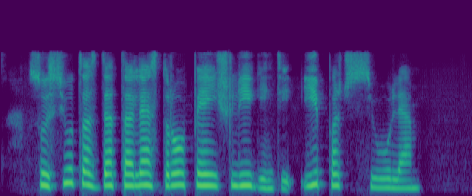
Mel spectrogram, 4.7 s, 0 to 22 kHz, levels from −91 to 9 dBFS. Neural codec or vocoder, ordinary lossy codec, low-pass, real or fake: codec, 16 kHz, 2 kbps, X-Codec, HuBERT features, trained on LibriSpeech; AAC, 64 kbps; 7.2 kHz; fake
